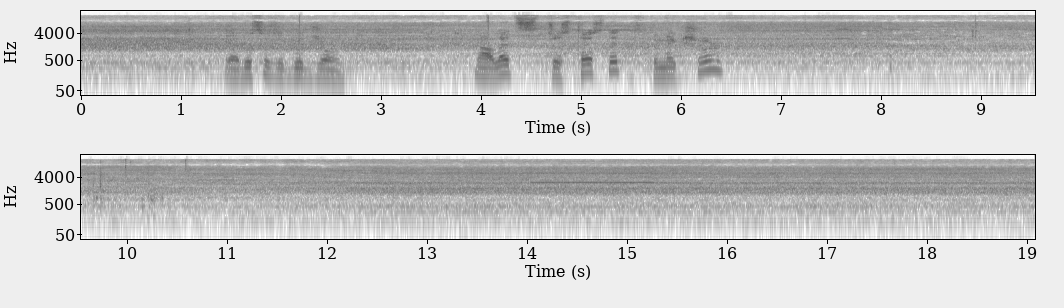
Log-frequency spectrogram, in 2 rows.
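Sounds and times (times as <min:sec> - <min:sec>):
fan-like hiss: 0:00.0 - 0:14.0
multimeter beep: 0:14.0 - 0:15.4.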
